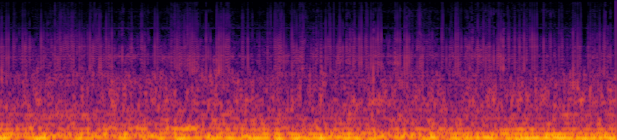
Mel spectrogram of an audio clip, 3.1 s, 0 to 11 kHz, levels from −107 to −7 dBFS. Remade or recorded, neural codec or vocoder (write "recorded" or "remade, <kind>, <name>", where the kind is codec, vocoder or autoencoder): remade, vocoder, BigVGAN v2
